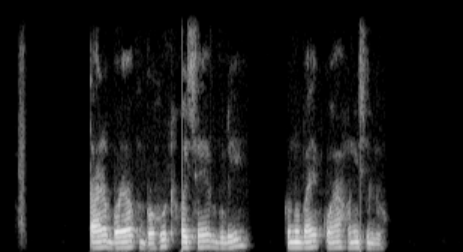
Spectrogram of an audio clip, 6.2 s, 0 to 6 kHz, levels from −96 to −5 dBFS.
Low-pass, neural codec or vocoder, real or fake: 5.4 kHz; none; real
